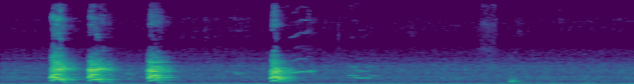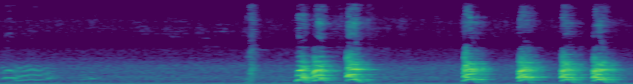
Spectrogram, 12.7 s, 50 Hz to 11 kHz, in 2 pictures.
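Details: Shih tzu beside 19-day-old puppies: clustered sharp barks, a quiet middle with faint whining squeaks, then another lively run of barks near the end over a low hum.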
